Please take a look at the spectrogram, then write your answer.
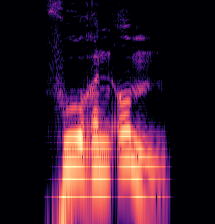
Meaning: first/third-person plural preterite of umfahren
- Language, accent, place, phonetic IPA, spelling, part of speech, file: German, Germany, Berlin, [ˌfuːʁən ˈʊm], fuhren um, verb, De-fuhren um.ogg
